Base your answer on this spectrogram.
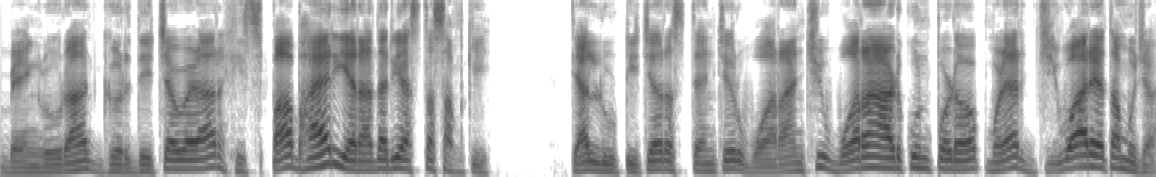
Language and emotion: Goan Konkani, disgusted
